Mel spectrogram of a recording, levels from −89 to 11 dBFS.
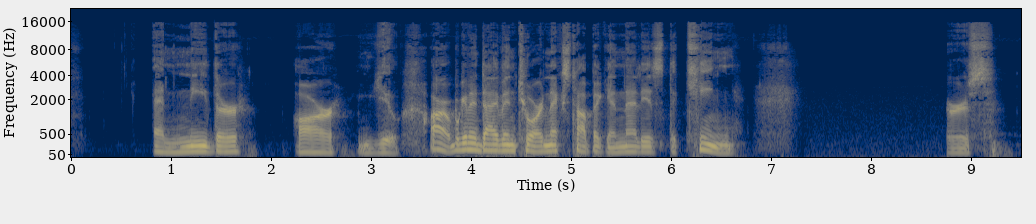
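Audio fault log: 6.93 s, 7.03 s and 7.09 s: short concealed packet loss, just after "that is the king". Each time about 20 ms of audio arrived too late. The receiver carried the last sound across the gap, so each one sounds like a brief smear or wobble.
7.15 to 8.77 s: long network dropout, again just after "that is the king". No new sound comes through for about 1.6 s. It is filled by a continued buzz or hiss that fades out, with a short stretch of near silence. Speech then resumes further on, and the part in between is gone. A likely cause is packets stalling on the network for that whole stretch.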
